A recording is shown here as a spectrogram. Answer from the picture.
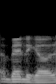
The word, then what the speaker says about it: Abednego: Shadrach, Meshach, and Shadrach, Meshach, and Abednego. I can't ever pronounce it. Abednego. There we go.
